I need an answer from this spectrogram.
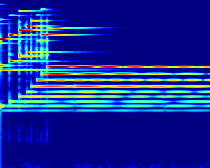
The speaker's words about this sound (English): did you hear the chimes? The holiday chimes.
